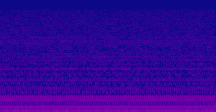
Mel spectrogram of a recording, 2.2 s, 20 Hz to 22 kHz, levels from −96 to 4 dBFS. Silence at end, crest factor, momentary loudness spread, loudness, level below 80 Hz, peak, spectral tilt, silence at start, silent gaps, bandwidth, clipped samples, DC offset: 0 s; 16 dB; 0 LU; -66 LUFS; -72 dBFS; -52 dBFS; -3 dB/octave; 0 s; none; 16.5 kHz; under 0.1%; under 0.1%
